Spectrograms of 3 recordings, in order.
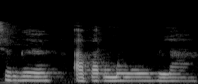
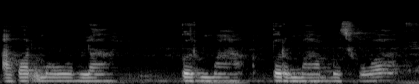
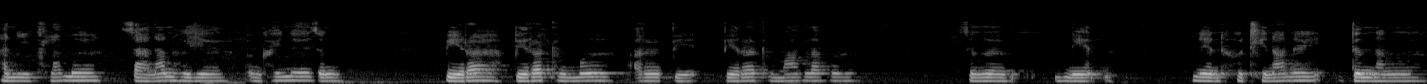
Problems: low volume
